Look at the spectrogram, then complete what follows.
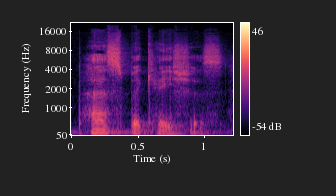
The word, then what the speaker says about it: perspicacious: very common perspicacious perspicacious the primary stress is on the first syllable perspicacious this means being good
